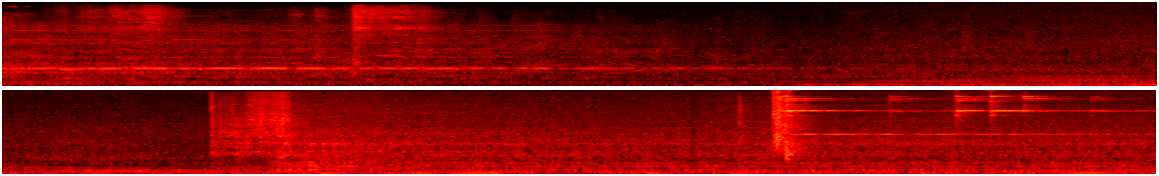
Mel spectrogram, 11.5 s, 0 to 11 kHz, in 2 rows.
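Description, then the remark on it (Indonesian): A Wolseley car's engine rumbles steadily as it rolls up, with a sharp clunk and a brief high squeal of brakes as it comes to a halt in front of the Hill Hotel. “Hari Kamis, 28 November pukul 6, Wolseley benar-benar berhenti di depan Hill Hotel dan Jack masuk ke dalamnya.”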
